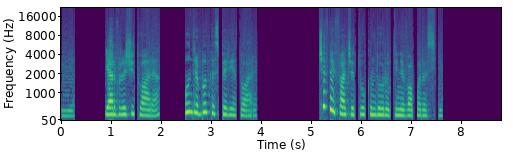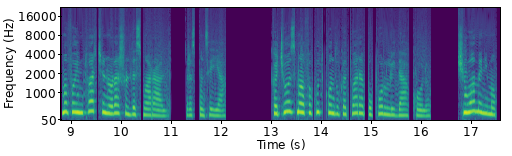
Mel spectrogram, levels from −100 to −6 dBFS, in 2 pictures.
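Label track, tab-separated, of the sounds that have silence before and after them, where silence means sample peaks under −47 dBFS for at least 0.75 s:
5.160000	7.630000	sound
8.810000	12.090000	sound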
